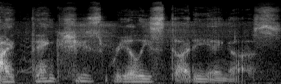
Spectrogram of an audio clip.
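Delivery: slow, hushed stage whisper that carries too far. Whispering in character to a companion in front of her: hushed too-loud whisper. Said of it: "the hushed, too loud whisper".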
